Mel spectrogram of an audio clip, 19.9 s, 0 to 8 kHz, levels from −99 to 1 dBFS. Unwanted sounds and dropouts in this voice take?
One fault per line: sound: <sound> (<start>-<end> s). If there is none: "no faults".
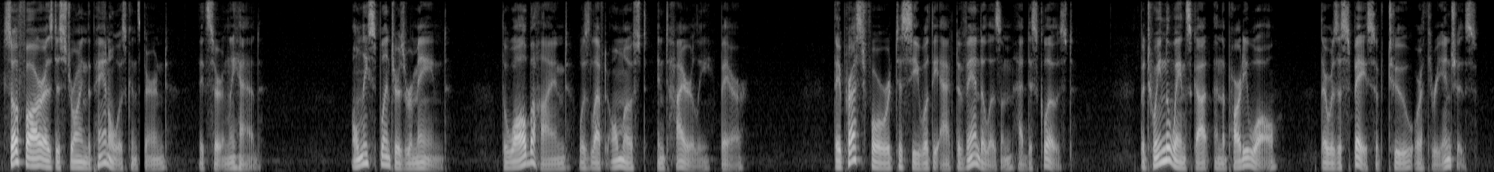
sound: dropout (1.9-1.9 s)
